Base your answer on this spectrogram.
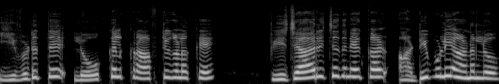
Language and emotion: Malayalam, surprised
